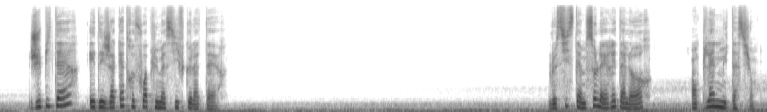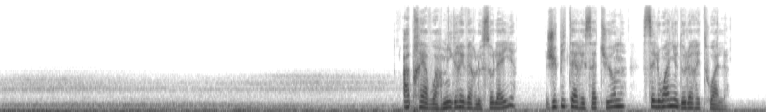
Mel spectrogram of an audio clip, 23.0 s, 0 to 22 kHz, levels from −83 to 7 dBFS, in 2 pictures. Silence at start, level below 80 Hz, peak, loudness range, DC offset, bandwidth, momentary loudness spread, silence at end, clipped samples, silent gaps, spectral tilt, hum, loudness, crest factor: 0 s; -36 dBFS; -4 dBFS; 18 LU; under 0.1%; 17.5 kHz; 21 LU; 0 s; under 0.1%; none; -5.5 dB/octave; none; -22 LUFS; 20 dB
